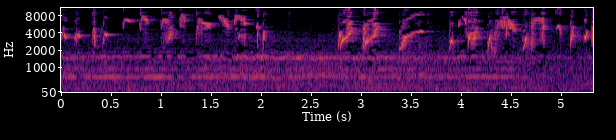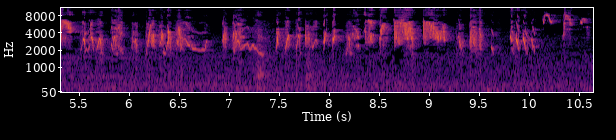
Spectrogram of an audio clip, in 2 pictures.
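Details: Male goldfinch singing: a long, fast, jumbled stream of high twittering and tinkling notes with buzzy trills, steady throughout, over a faint low hum.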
